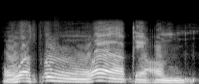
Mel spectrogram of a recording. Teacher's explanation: karena wawu ketemu wawu maka bisa diidghamkan. Maka bacanya wa huwa waqi'un.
